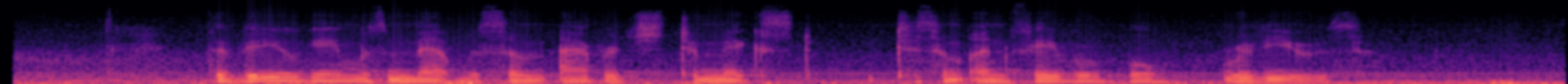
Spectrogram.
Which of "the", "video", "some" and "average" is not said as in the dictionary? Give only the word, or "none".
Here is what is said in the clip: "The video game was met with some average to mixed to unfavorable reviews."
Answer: none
